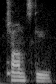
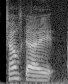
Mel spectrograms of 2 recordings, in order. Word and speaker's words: Chomsky: Chomsky. It's pronounced Chomsky.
